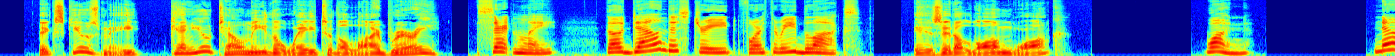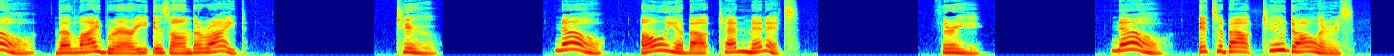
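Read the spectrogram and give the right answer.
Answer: 2: No, only about 10 minutes.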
